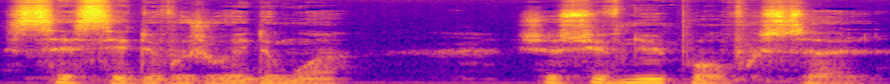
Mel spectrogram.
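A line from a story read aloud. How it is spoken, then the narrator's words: Low pleading. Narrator (French): supplia Max à voix basse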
